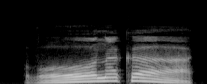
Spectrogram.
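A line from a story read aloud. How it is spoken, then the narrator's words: Respectful, sighing. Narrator (Russian): С уважением в голосе произнесла она и вздохнула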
